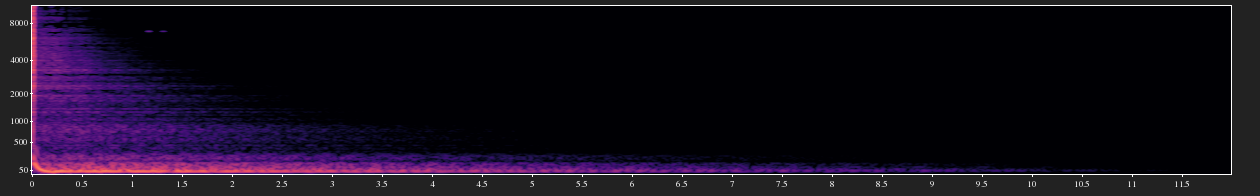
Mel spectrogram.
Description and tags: Reverb Kick 01
drum, reverb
